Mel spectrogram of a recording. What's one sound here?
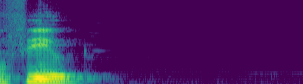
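A young man speaks with animation through a headset microphone.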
